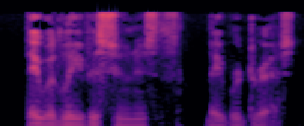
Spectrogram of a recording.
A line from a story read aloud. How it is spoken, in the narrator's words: Jillian said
